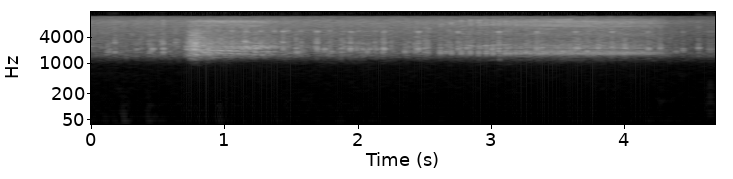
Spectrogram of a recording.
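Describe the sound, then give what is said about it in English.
A male narwhal with a small tusk clicks underwater, a dense rapid rattling train that holds steady and fairly loud throughout, with a brighter swell near the start that could be a cry. No one speaks. “what I'm hearing there are clicks and then like a cry.”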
